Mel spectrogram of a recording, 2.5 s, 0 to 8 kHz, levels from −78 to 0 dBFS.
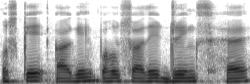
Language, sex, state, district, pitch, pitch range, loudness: Hindi, male, Jharkhand, Ranchi, 115 Hz, 110-120 Hz, -14 LUFS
